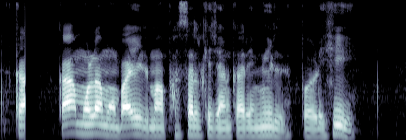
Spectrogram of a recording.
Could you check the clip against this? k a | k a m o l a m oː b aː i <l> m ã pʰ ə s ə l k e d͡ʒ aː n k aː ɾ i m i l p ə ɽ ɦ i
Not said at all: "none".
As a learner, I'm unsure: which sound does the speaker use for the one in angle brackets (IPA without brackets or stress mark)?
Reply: l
